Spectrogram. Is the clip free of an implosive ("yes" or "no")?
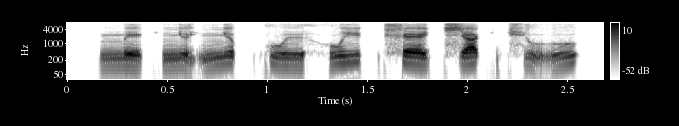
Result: yes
